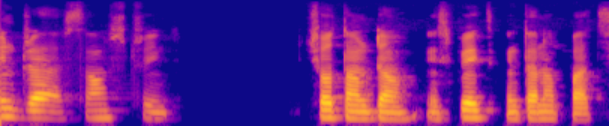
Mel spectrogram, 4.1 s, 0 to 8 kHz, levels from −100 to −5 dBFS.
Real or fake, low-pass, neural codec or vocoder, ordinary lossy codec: real; none; none; none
